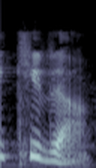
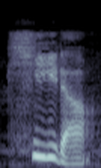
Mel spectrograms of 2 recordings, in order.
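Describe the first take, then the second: First: खिर्रा said with a quick short i and a doubled r; short wrong i. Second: खीरा with the खी drawn out long; long ee in kheera. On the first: Teacher showing pupils the wrong short i in खिर्रा. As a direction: clip the i of खिर्रा short and rushed. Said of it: "बहुत जल्दी में हमने बोला". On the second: Teacher showing pupils the long ee in खीरा. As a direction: stretch the ee of खीरा. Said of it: "खी बोलते समय थोड़ा सा लंबा खींचा". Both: Shown as a demonstration.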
